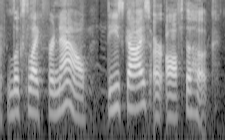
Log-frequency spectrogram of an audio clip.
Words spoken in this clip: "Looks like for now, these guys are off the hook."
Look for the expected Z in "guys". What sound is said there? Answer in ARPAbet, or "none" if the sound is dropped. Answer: Z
